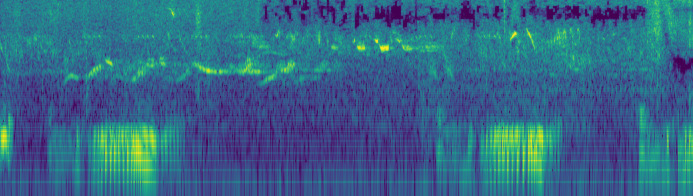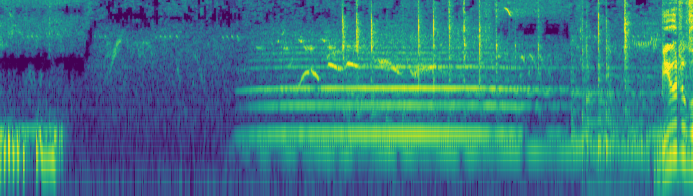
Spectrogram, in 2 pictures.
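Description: Several rounded, throaty pigeon coos come in slow repeated bursts from birds at pigeon houses in Turkey, followed by higher chirps and tweets, with light background noise.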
